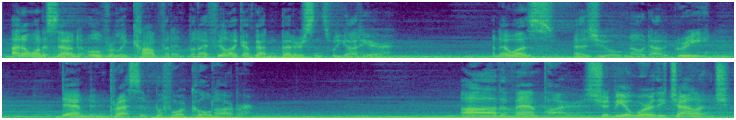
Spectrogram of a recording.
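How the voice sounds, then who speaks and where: A man's voice: mid-range voice, animated, moderate pace, lightly acted. Man playing a cocky swordsman, reverberant. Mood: casual confidence. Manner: breezy, boastful, tongue-in-cheek. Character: cocky, dashing young male swordsman, breezy braggart. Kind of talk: fantasy game character acting. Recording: hall reverb with music behind.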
